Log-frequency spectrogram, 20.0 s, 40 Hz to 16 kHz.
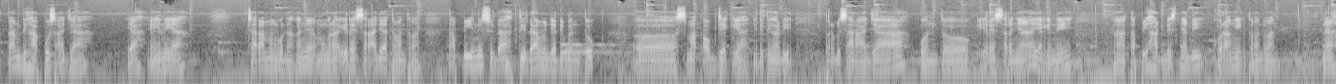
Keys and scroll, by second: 4.7 e, 12.2-13.3 typing.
